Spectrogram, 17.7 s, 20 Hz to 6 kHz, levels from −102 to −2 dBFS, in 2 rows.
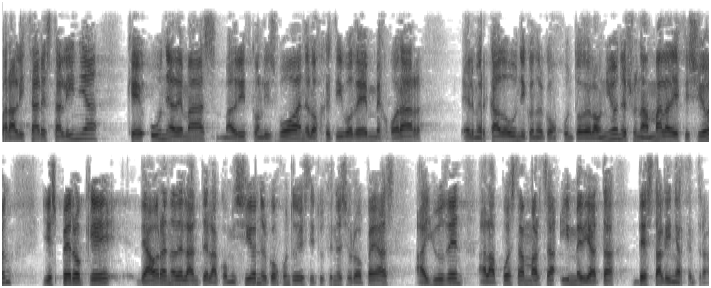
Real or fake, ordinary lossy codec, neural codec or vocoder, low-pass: real; none; none; 5.4 kHz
